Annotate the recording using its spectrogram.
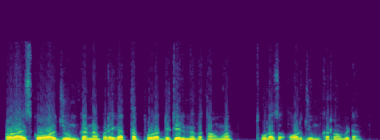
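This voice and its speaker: A man's voice: mid-range voice, steady tone, racing, warm tone, no echo. A male teacher running a live online exam-prep class on a studio mic, repeating points and calling his students son and brother. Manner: repetitive and affectionate, calls students son and brother; reads viewers' chat aloud. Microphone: studio microphone.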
